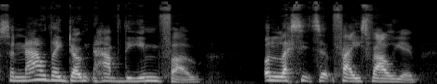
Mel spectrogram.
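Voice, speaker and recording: Loud speech at a moderate pace, in a Birmingham accent with lively intonation, fills the clip. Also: man. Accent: loud Birmingham (Brummie). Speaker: esports caster. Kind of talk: live commentary.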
